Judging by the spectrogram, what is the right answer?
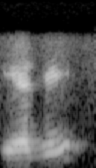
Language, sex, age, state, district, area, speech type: Odia, male, 45-60, Odisha, Koraput, rural, conversation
